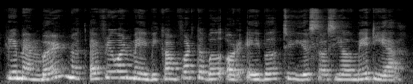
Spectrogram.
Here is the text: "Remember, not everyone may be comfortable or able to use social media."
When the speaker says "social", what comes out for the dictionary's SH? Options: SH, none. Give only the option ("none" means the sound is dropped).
none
